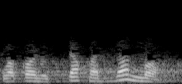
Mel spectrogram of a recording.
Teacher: مدام الذال هنا مفتوحة يبقى لفظ الجلالة مفخم، لو الحرف مكسور يبقى انرقق لفظ الجلالة.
